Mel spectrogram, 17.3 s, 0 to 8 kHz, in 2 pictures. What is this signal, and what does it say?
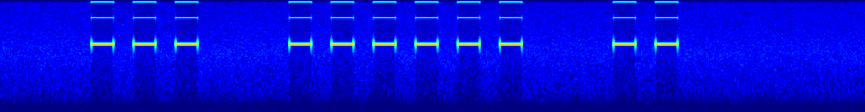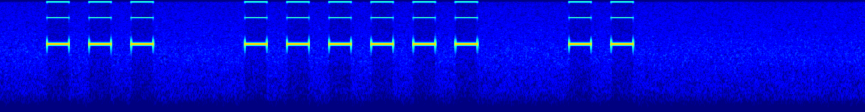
Beep code, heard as a piezo beeper, played twice, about 2550 Hz. 3-6-2.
